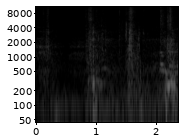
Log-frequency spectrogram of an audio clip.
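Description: Faint footsteps on a trail, two soft steps: one about a second in and another about half a second later.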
